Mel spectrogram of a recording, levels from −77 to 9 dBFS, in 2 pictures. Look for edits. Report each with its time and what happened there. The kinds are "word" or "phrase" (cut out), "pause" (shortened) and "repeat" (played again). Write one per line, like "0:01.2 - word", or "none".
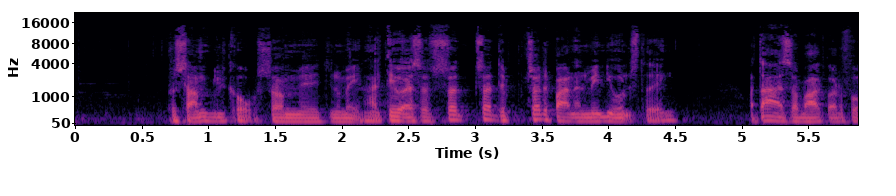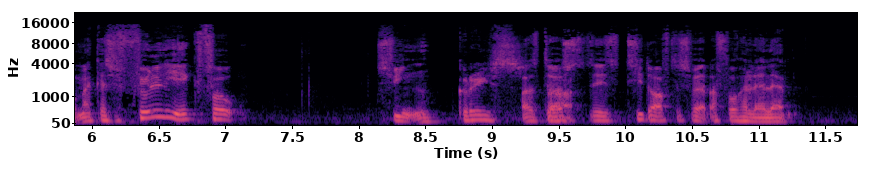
none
